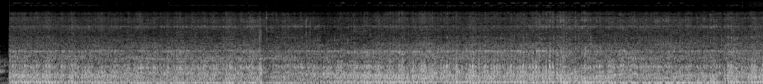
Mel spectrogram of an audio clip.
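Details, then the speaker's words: 2000 Kawasaki Ninja ZX-7R 750 after no-crank repair, carbs likely dirty, just started and still warming up, small leak noted: even, steady low idle with low thrumming beat, no misses or knocks; normal idle. "So right now Sound like a low idle. Course. You might need to warm up a little bit more."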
